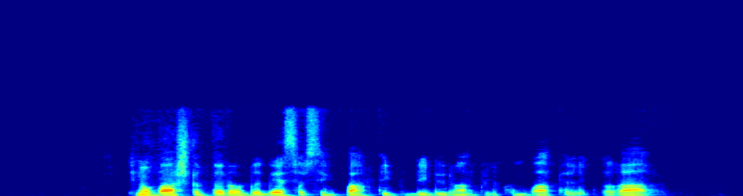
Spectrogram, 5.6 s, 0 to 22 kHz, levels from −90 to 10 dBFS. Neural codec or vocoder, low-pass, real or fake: codec, 44.1 kHz, 2.6 kbps, SNAC; 9.9 kHz; fake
